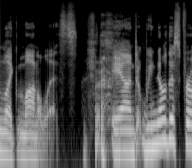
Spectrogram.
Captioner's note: laughing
